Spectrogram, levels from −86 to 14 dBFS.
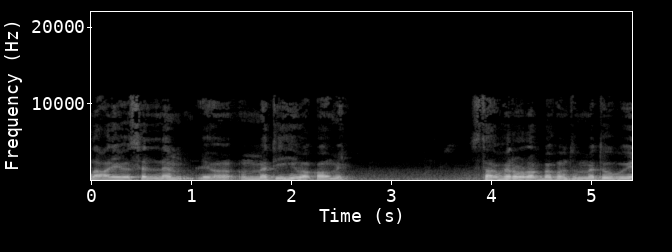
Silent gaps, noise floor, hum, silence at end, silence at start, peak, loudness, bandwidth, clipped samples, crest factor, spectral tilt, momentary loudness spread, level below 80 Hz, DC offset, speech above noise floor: none; -47 dBFS; none; 0 s; 0 s; -6 dBFS; -21 LUFS; 11 kHz; under 0.1%; 16 dB; -9.5 dB/octave; 7 LU; -48 dBFS; under 0.1%; 27 dB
